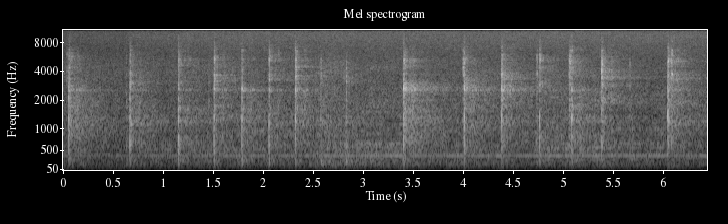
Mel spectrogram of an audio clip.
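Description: Hammer taps on the metal of a MAN B&W two-stroke engine exhaust valve assembly: about fifteen sharp taps at an uneven pace, two to three a second, with a short pause about halfway through. A steady hum runs underneath.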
